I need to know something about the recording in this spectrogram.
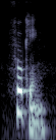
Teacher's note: it is pronounced with a closed U, as in put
